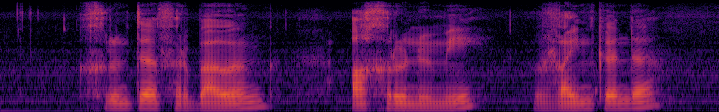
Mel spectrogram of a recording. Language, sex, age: Afrikaans, male, 21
